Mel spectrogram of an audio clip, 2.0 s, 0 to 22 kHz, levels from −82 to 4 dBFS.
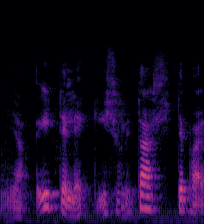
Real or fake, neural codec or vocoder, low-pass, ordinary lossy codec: real; none; none; none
